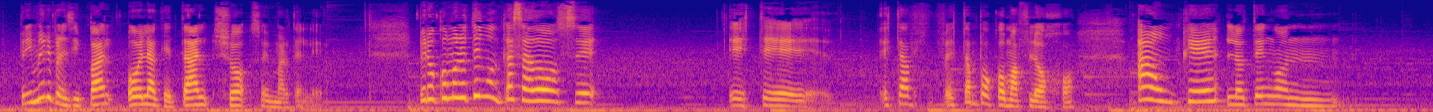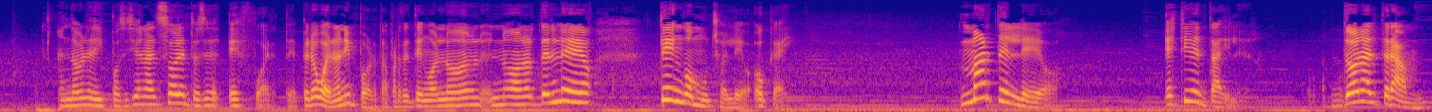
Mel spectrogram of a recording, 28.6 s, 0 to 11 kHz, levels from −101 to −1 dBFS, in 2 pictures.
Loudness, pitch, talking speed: -20 LUFS, 195 Hz, 125 wpm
